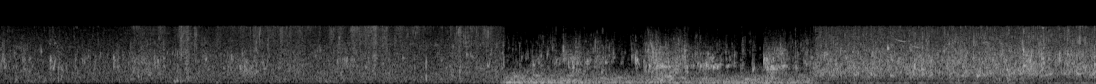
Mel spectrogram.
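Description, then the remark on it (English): Continuous running water rushes and splashes steadily, with a deeper, churning rumble joining partway through. No one speaks. “The sound of running water is their stimulus to shore up gaps with timber and plug leaks with mud.”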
